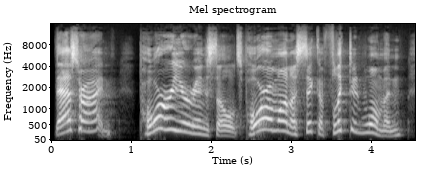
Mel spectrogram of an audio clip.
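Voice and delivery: put-on indignant old man. Old man takes offence, indignant.

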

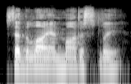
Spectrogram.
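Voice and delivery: ordinary delivery

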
